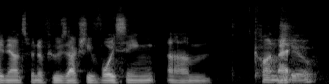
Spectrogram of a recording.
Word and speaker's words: Khonshu: I don't know if you guys saw it today, but we also got the announcement of who's actually voicing Khonshu. Khonshu, thank you.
